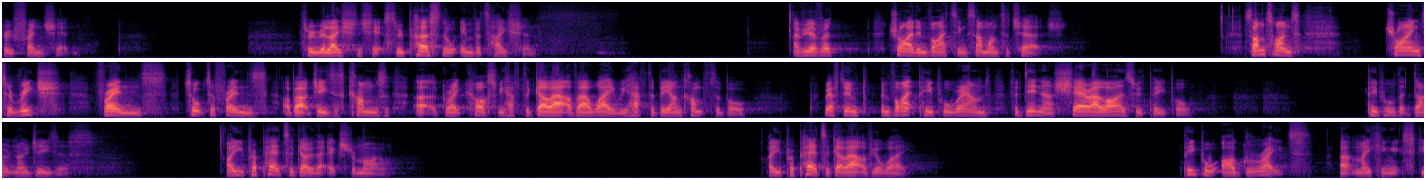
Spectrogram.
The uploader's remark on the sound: Sermon preached at Hope Church Sevenoaks UK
